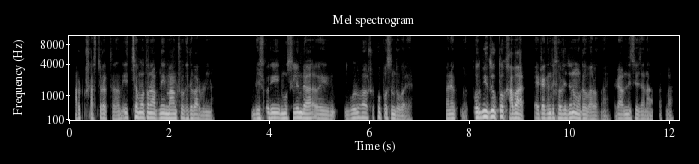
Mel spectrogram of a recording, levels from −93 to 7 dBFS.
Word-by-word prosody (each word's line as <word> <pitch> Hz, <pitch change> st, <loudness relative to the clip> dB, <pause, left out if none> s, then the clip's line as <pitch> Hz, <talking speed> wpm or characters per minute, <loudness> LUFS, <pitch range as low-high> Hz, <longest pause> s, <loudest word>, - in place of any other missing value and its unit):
আর 130 Hz, -, -4 dB, 0.2 s
স্বাস্থ্য 130 Hz, +3 st, -8 dB
রাখতে 130 Hz, -, -9 dB
হয়। 110 Hz, -, -5 dB, 0.2 s
ইচ্ছে 150 Hz, +5 st, -2 dB
মতন 145 Hz, 0 st, +3 dB
আপনি 130 Hz, +3 st, 0 dB, 0.2 s
মাংস 130 Hz, -2 st, +2 dB
খেতে 125 Hz, +1 st, -2 dB
পারবেন 110 Hz, -3 st, -5 dB
না। 110 Hz, -, -17 dB, 0.8 s
বিশেষ 130 Hz, -1 st, -2 dB
করি 145 Hz, 0 st, +2 dB, 0.2 s
মুসলিমরা 145 Hz, +1 st, +3 dB, 0.2 s
ওই 120 Hz, -1 st, -2 dB, 0.5 s
গরুর 140 Hz, +3 st, 0 dB
মাংস 140 Hz, -2 st, -3 dB
খুব 150 Hz, -, -3 dB
পছন্দ 125 Hz, -3 st, -1 dB
করে। 100 Hz, +1 st, -10 dB, 0.7 s
মানে 125 Hz, +1 st, 0 dB, 0.2 s
এ -, -, -16 dB, 0.2 s
চর্বিযুক্ত 170 Hz, +3 st, +6 dB, 0.2 s
খাবার 135 Hz, -2 st, +3 dB
আ -, -, -24 dB
এটা 130 Hz, +1 st, -1 dB
কিন্তু 135 Hz, 0 st, +2 dB
শরীরের 130 Hz, -1 st, 0 dB
জন্য 150 Hz, +2 st, +5 dB
মোটেও 120 Hz, -1 st, -1 dB
ভালো 105 Hz, +1 st, -5 dB
নয়। 100 Hz, 0 st, -13 dB
এটা 120 Hz, -, -9 dB
আপ 115 Hz, -, -5 dB
নিশ্চয়ই 115 Hz, 0 st, -6 dB
জানা 110 Hz, -1 st, -7 dB, 0.3 s
আপনার? 110 Hz, 0 st, -16 dB
130 Hz, 180 wpm, -24 LUFS, 120-140 Hz, 0.8 s, চর্বিযুক্ত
